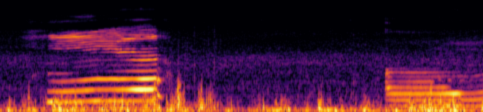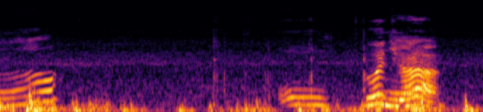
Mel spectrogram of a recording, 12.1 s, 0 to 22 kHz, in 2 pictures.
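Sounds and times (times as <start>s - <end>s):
child's drawn-out vocal sound: 0.4s - 2.2s, 4.8s - 6.8s.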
